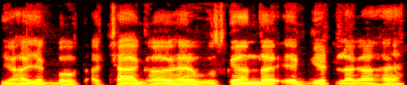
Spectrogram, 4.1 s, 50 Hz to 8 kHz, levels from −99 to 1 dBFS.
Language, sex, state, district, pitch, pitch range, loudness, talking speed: Hindi, male, Bihar, Sitamarhi, 130 Hz, 125-135 Hz, -19 LUFS, 175 wpm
